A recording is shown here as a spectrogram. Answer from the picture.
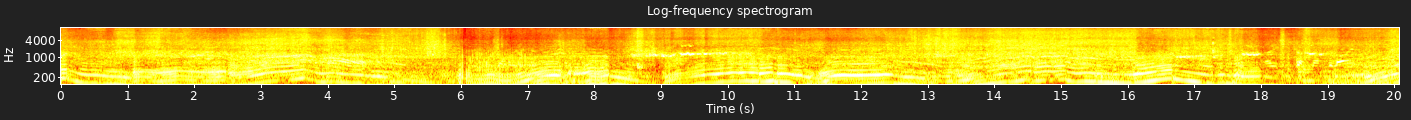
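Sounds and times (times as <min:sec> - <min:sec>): car engine revving: 0:00.0 - 0:20.0
tyre squeal: 0:08.5 - 0:10.6, 0:14.6 - 0:19.3.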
